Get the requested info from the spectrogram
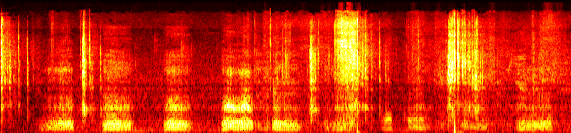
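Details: Dobermann Mayhem Der Biss Von Einherjer gives a steady run of gruff, throaty barks roughly twice a second, with sharp hissy clicks and a faint whistle between them.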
